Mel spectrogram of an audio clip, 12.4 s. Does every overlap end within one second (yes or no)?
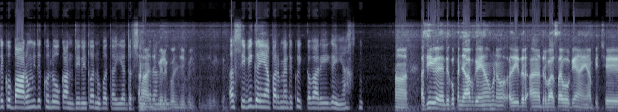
no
